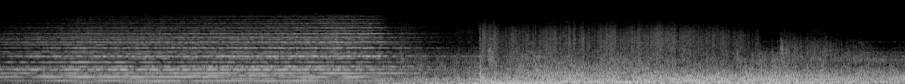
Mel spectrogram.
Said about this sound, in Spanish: En julio el R7 despega de la plataforma.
